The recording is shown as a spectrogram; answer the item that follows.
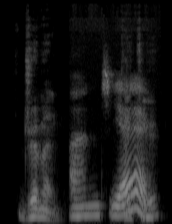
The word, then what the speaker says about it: Drymen: Yeah, it's pronounced Drymen. Drymen.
